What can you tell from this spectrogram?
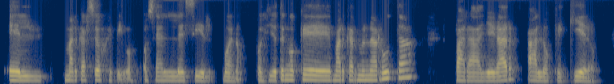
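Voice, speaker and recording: In a Canarian accent, a woman with a very deep, low pitch speaks at a fairly slow pace. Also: fairly even intonation. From Canary Islands, Tenerife. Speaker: podcast host, writer. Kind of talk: podcast interview.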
